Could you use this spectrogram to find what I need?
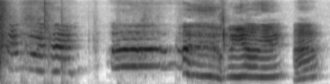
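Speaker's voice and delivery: very high laughing squeal. Pretend. Crafter squeals with delight at her bee. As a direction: shriek it with laughing glee.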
